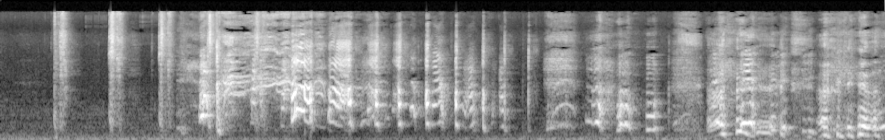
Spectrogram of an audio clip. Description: Harry the cat is a sneeze machine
